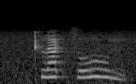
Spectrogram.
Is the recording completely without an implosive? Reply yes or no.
yes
